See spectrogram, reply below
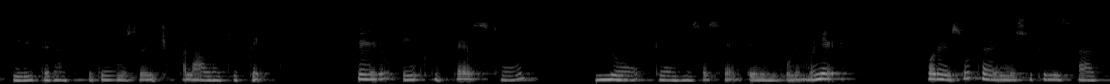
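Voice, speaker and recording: Woman teaching English, gravelly and dark. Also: medium pitch. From Colombia. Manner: switches between English and Spanish, slow modelled example answers. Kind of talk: bilingual online language lesson.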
